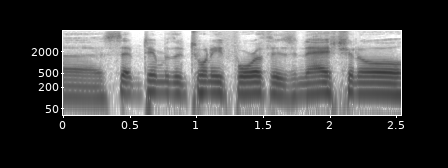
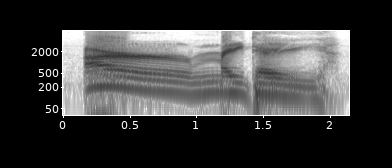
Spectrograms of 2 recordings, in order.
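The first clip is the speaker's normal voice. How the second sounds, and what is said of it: Pirate voice. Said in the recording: “Talk Like a Pirate”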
